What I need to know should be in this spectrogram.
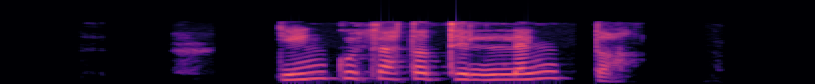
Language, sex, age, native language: Icelandic, female, 7, Icelandic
